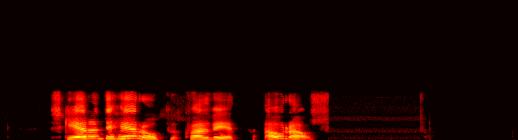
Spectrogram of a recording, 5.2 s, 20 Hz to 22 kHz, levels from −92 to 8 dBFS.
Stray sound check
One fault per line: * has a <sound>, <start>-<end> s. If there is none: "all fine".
all fine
